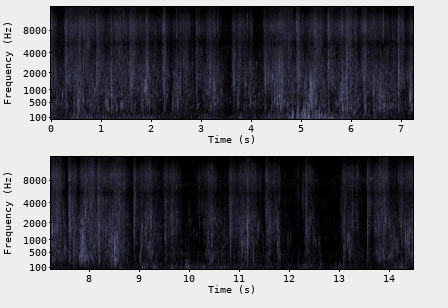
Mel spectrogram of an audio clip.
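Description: Small lake waves lapping and sloshing irregularly against a pebble shore, with a low rumble about five seconds in.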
